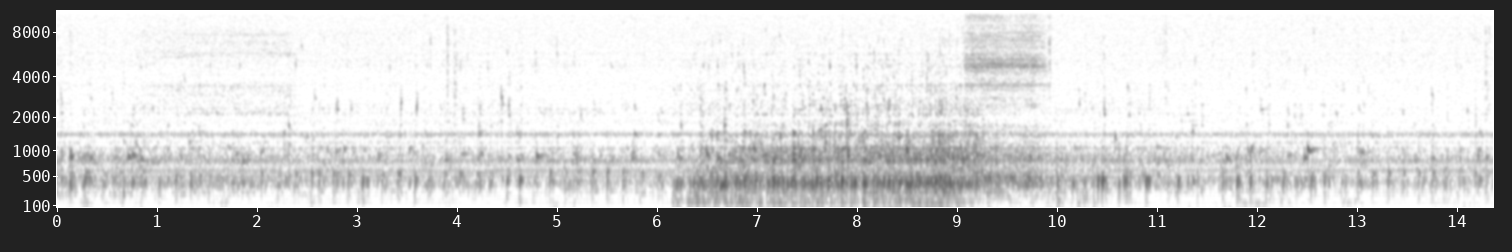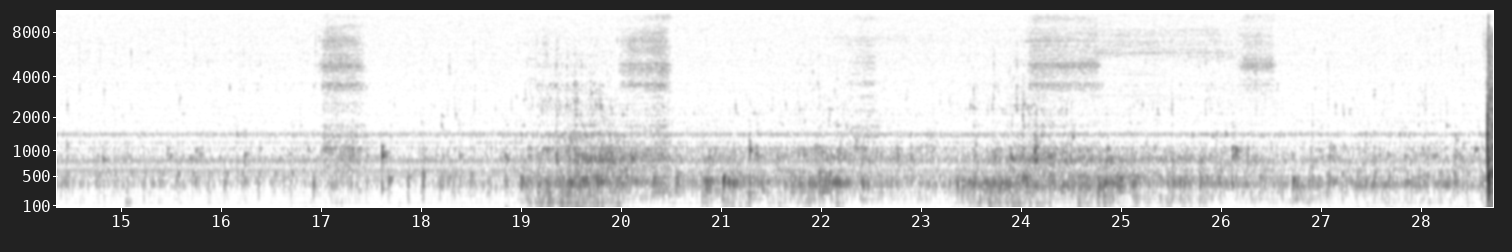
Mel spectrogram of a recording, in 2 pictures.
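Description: Scuba breathing heard underwater: three long rushes of exhaled bubbles from a regulator, about six, nineteen and twenty-three seconds in, with quieter breathing between them over a faint steady hum. A sharp click comes at the very end.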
